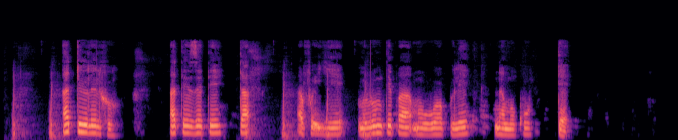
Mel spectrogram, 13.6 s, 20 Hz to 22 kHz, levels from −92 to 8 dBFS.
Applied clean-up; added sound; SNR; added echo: none; Walk, footsteps; 15 dB; none.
